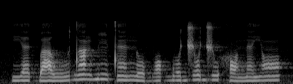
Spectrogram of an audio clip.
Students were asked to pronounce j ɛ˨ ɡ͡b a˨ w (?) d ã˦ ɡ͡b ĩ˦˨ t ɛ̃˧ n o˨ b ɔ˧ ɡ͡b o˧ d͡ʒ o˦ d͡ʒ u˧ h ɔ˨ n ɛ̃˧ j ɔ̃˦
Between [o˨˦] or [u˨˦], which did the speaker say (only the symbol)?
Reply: u˨˦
